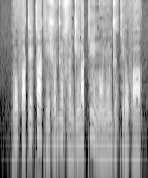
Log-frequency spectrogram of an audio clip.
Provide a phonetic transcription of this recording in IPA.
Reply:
ɾo˧fa˧ke˦ka˦˨ ki˨ʃo˨˦d͡ʒũ˧ sɛ̃˨d͡ʒĩ˧ɾa˦ ki˦˨ nɔ̃˨jũ˧ d͡ʒu˦ki˦˨ɾo˨fa˧

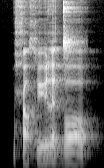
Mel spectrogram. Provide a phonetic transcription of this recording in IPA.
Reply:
ħɔxylə d̪ɔ

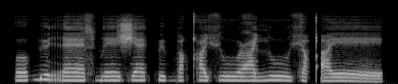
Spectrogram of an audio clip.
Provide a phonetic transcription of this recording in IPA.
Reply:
oɡ͡by rɛːɬbeːʃɛːk͡py boqʰuçuː ʕeɲuːçu qʼeː

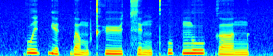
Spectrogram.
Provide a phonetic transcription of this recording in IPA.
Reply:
kʷiː˥k̚jɪ˨k̚lɐ˨˩mkʰyː˧ t͡sɪ˨˩ŋkʷʰɐ˥p̚n̪uː˥ kɐ˧n

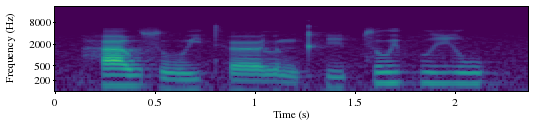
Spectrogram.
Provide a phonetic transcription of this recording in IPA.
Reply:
haː˥wsuː˨˧jt̪ʰœː˨lʊ˨˩ŋ kʰiː˨p̚suː˥jkʷiː˥w

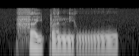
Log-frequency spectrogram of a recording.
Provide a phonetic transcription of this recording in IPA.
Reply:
hɐ˥jpɐ˧njuː˨˥

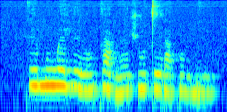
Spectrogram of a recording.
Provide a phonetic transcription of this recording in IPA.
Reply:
ke˦mũ˦ wɛ˦je˦˨lũ˨˦ka˦˨ ɡɛ̃˨˦ʃũ˦ te˧ɾa˨kũ˧ ɡ͡bi˧

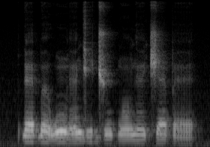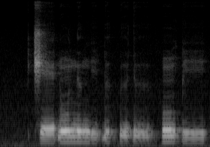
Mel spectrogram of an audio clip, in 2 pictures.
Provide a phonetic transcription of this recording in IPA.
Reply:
ɗɛ˦ɓə˦˨ wũ˦˨ ɾɛ̃˦ɡi˦d͡ʒu˧ bɔ̃˧ɡɛ̃˧t͡ʃɛ˧pɛ˨ | t͡ʃeː˧ɗũ˦nɨ˦ŋi˧ ɓɨ˦k͡pɨ˨ɗɨ˨ | ũ˦k͡pi˧

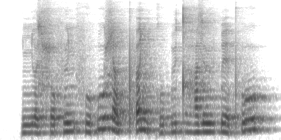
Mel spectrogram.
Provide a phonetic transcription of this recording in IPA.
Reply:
ɲɵ˨zɬo˨fʉ˧ɲ fu˨˦ ɓu˦ɮɐ˨vpʼɐ˦˨ɲku˨ ɓʉ˧dʱa˧zʉ˧vɓe˨ pʼu˦

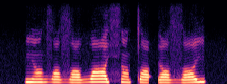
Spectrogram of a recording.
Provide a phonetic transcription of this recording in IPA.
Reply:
ĩ zˤɐzˤɐ ðˤa sʲũtˤeʔɘ zˤi

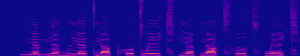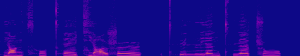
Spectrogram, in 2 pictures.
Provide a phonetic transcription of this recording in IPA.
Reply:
mjɛ˦mjɛ˨˦nljɛ˦ t̪jä˨˦pʰɤ˦ t̪we˦ɪ̯t͡ɕʰjɛ˨˦pjä˨˦ t͡sʰɹ̩˥˨t͡sʰwe˨˦ɪ̯t͡ɕʰjɑ˨˦ŋ t͡sʰu˨˦t̪ʰe˨˦ɪ̯t͡ɕjɑ̰˨˩ʊ̯ʂɻ̩˥˨ | t̪ʰy˦nljɛ˥˨nt̪ʰɥɛ˥˨ ʈ͡ʂu˨˦

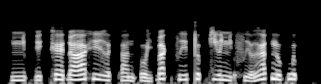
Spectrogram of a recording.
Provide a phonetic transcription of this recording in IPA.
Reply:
ɲə˨˩p̚ɗi˨˩t̚xɛ˧ ɗaː˨˦xi˧ɣə˨˩t̚ʔa̤˨˩n ʔo˧˩jɓa˦˥k̚ fi˨˦ t̪ə˦˥p̚ t͡ɕi˧ə̯ɲə̰ː˧˨fi˧˩ə̯ ɣa˦˥t̚no˧kwə˦˥p̚

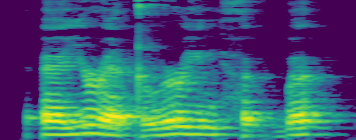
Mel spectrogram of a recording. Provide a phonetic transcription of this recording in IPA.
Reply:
ʔɛ˧˥j ɹɛ˨˩ʈu˧˥ɹi˧nhə˨˩k̚ ɓəː˦˥k̚

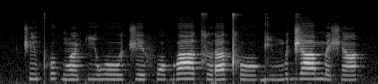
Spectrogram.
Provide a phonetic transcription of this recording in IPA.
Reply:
t͡ʃĩ˨pʰʊ˦˨ ɡʷã˨ ki˨woː˨t͡ʃe˨fɔ˨ ɡʷaː˦t͡sʊ˨ɾa˦ tʰoː˨ɡi˨ mʊ˦d͡ʒaː˦ mɛ˨ʃã˦

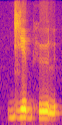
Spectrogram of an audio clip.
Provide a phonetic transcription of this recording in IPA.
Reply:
d͡ʑeb hʉl

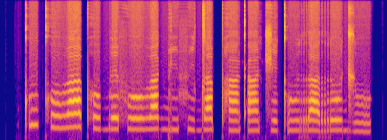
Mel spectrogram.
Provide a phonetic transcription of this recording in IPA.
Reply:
kʼu˦kʰo˨ βaː˦pʰo˨bɛ˨foː˨ βa˦ɡ͡bi˨fi˨ da˦ pʰã˨kʼã˨ t͡ʃe˨˦kʼuː˨ra˦˨ roː˦d͡ʒu˨

